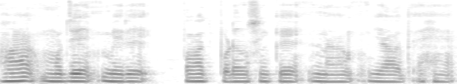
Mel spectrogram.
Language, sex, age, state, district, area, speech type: Hindi, male, 60+, Rajasthan, Karauli, rural, spontaneous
